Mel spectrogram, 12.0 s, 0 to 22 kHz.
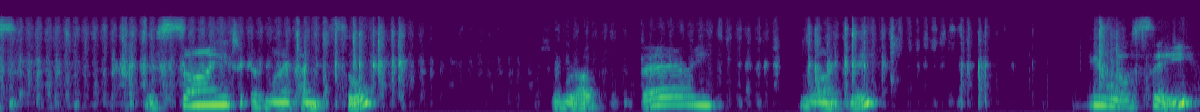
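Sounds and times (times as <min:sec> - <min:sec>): pencil scratching on paper: 0:00.0 - 0:10.3.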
